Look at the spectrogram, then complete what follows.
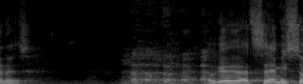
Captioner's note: man laughing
